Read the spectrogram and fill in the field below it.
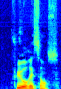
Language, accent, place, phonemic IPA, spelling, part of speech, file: French, France, Lyon, /fly.ɔ.ʁɛ.sɑ̃s/, fluorescence, noun, LL-Q150 (fra)-fluorescence.wav
- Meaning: fluorescence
